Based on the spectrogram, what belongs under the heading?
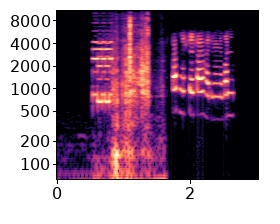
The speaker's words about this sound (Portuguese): O telefone não para.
